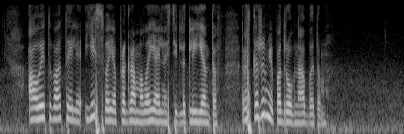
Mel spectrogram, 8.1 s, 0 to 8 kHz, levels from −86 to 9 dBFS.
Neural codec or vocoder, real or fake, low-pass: none; real; 7.2 kHz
